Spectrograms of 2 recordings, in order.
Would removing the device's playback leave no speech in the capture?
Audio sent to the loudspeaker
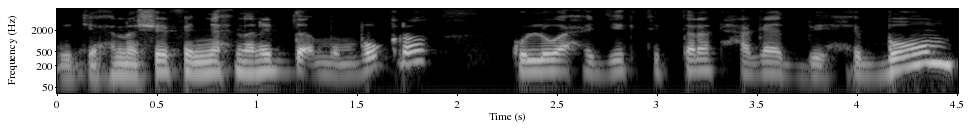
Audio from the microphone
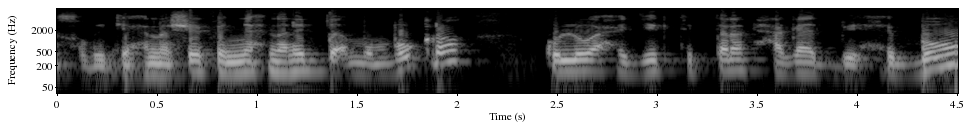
Yes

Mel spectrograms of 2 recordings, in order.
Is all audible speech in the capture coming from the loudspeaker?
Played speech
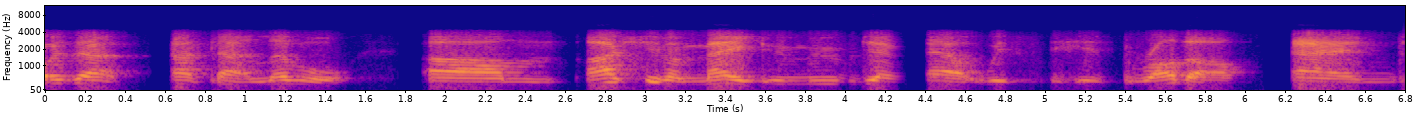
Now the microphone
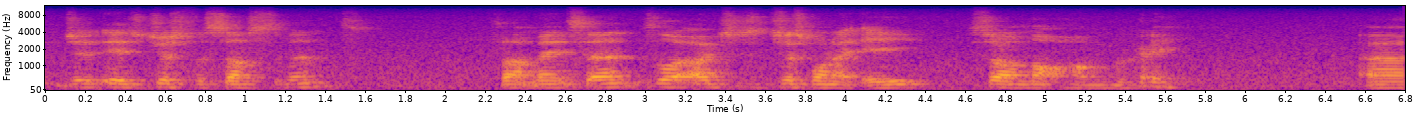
No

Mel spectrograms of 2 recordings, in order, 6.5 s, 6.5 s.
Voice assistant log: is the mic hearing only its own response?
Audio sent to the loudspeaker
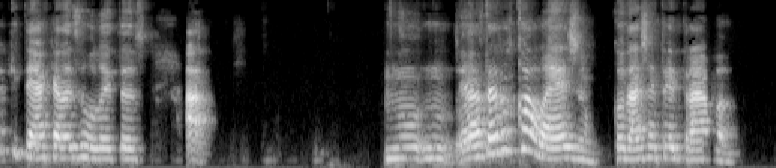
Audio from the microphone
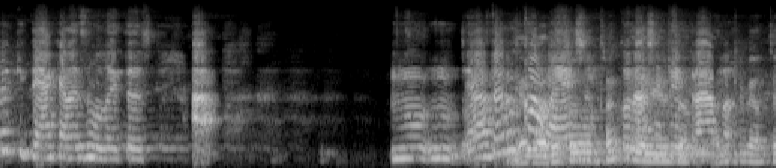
No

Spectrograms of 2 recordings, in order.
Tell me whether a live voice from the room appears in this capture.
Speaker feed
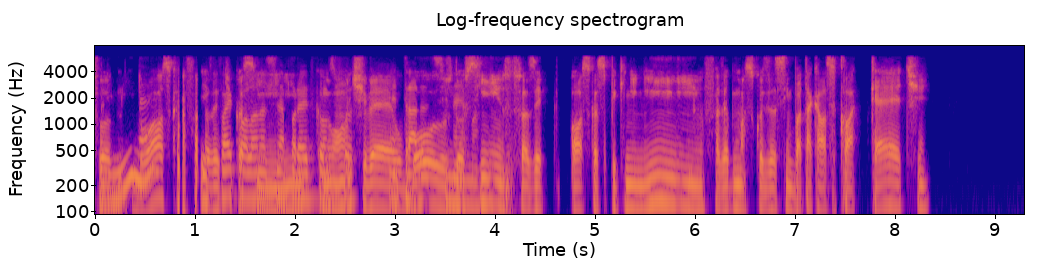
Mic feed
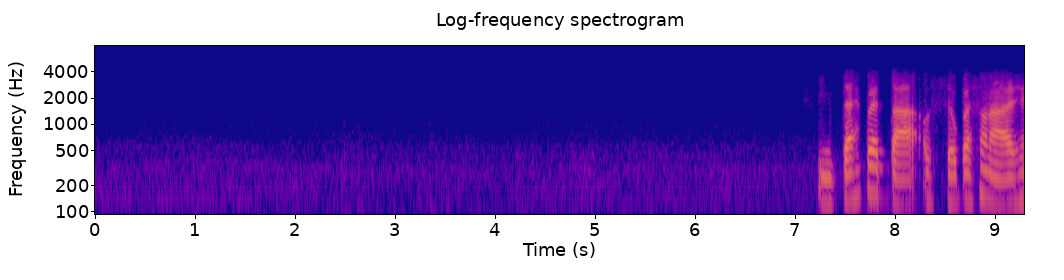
Yes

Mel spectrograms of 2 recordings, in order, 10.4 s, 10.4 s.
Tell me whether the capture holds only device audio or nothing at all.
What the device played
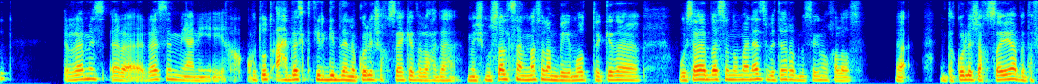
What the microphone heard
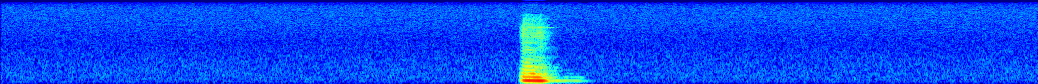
No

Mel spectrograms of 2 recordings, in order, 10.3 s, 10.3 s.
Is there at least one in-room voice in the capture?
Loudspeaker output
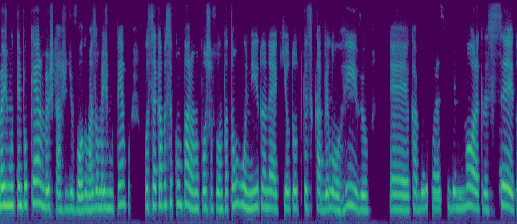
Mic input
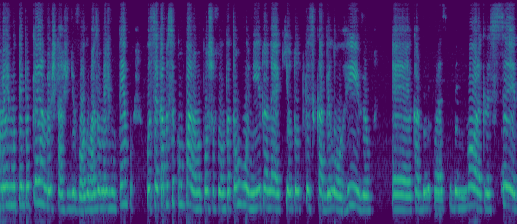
No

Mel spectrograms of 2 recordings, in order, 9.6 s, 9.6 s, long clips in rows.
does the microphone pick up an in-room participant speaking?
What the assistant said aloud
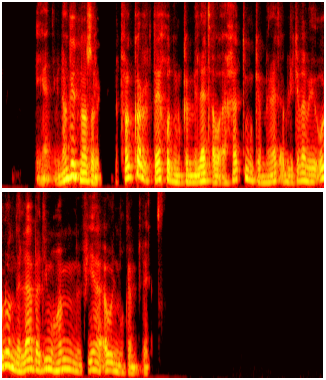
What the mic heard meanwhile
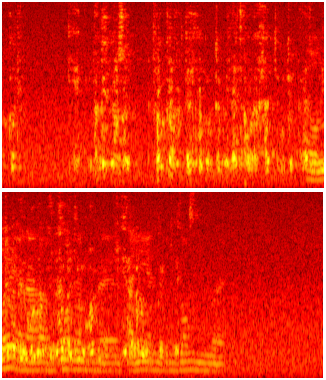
Yes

